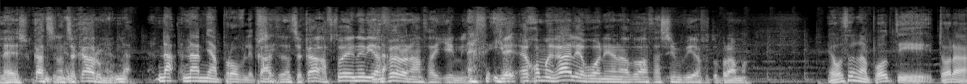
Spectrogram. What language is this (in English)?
Greek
